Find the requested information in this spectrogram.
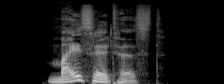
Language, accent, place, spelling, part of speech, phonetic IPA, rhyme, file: German, Germany, Berlin, meißeltest, verb, [ˈmaɪ̯sl̩təst], -aɪ̯sl̩təst, De-meißeltest.ogg
- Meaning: inflection of meißeln: 1. second-person singular preterite 2. second-person singular subjunctive II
